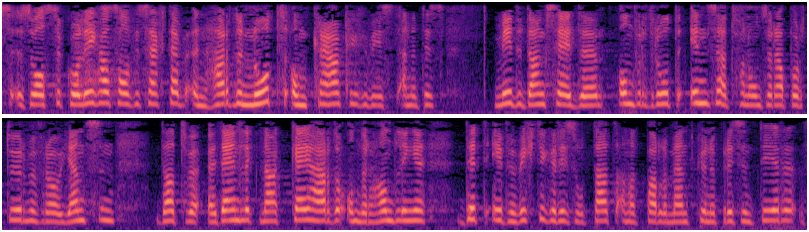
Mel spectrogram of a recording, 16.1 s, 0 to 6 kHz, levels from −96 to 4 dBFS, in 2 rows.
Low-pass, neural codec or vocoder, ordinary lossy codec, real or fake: 5.4 kHz; none; none; real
